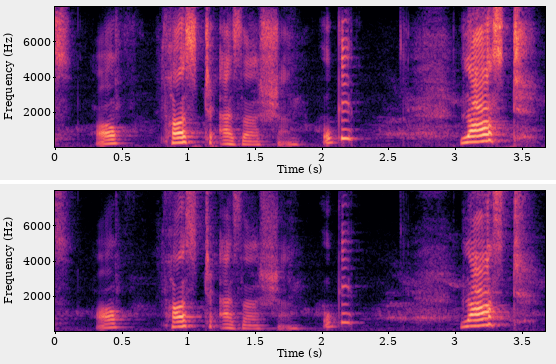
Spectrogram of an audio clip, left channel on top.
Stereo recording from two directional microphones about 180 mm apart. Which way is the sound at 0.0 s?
30° left (ahead or behind).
